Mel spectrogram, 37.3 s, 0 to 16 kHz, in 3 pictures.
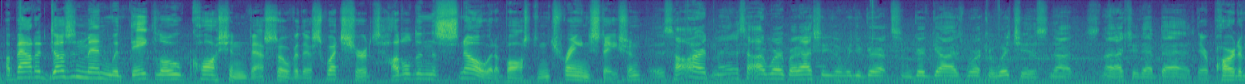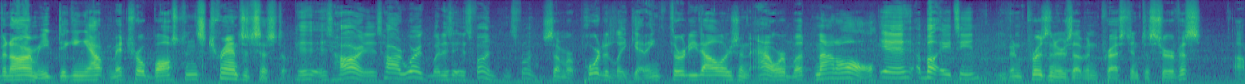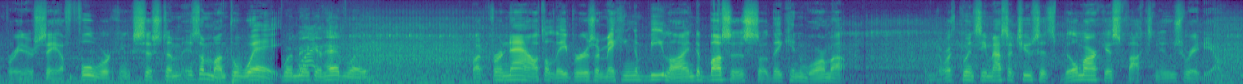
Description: (NORTH QUINCY, MASSACHUSETTS) FEB 17 – UNDERGROUND LINES IN THE METROPOLITAN BOSTON SUBWAY AND TROLLEY LINE SYSTEM ARE WORKING TODAY BUT NOT THE ONES OUTSIDE UNDER SEVEN FEET OF SNOW.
